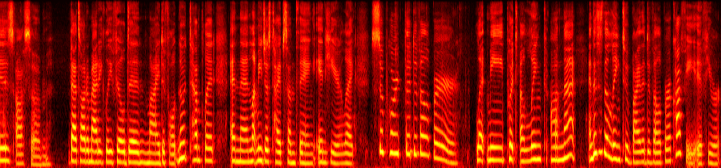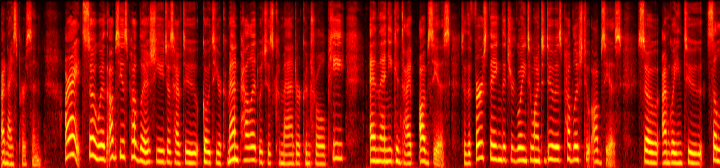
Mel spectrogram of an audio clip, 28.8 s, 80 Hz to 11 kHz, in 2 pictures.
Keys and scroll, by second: 0.0-0.6 typing, 6.5-9.8 typing, 10.2 super+k, 10.8 super+v, 11.5 BackSpace, 11.6 BackSpace, 14.3 super+Right, 15.0 Return, 20.4 super+p, 21.2-22.6 typing.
